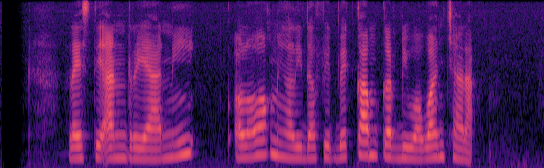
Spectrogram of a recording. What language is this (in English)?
Sundanese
